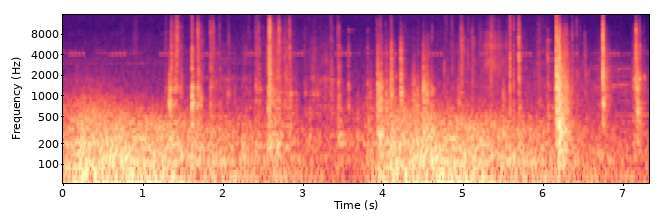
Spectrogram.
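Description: Low rumbling drone of a horror soundtrack with scattered clicks, then three sharp knocks on a door near the end.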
